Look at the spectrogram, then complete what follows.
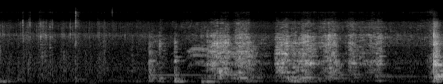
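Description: A long metal ladle scraping and stirring onions, green chillies and cashews frying in a large metal biryani pot, over a steady sizzle. The scraping strokes start about a second and a half in and are loudest in the middle.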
